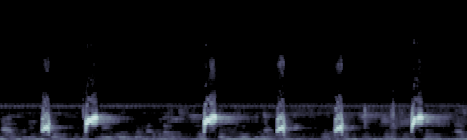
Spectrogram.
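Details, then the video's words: Red-whiskered bulbul singing in response to playback meant to stimulate it: short, bright, slurred whistled phrases, six spaced notes over about six seconds with pauses between them, over a low background hum. "Mào Mộc Hót Hay Kích Chim Hót Theo Để Lên Lửa"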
